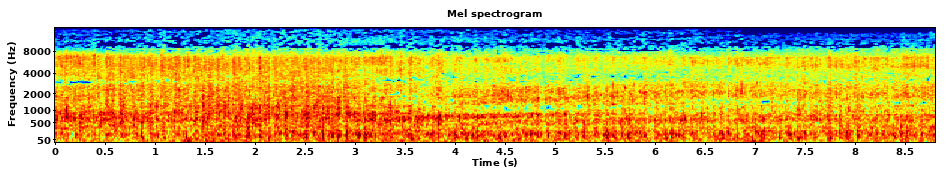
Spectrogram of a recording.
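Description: Water gushing steadily from a PVC pump outlet pipe, a constant rushing, with a pump motor running beneath it.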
